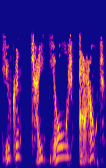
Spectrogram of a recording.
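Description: A man's voice: a little high, expressive, unhurried, gravelly, husky, dry recording, pitched above the performer's own voice, exaggerated voice. A man voicing a grumpy, sarcastic old barbarian hero with a toothless mumble, in an audiobook story. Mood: awed, gleeful. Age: older. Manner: grumbling, sarcastic, colloquial. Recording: narrow phone-like radio band.

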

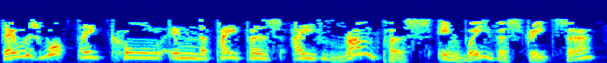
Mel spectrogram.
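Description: A man's voice: high-pitched, huge pitch swings, normal speed, husky, no echo, voice pushed up, full character voice. A man voicing an old male postal worker who is deferential, hesitant and gossipy, saying sir at every turn. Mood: confiding. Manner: folksy, hesitant, says sir constantly. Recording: tinny phone-like sound, dry.

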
